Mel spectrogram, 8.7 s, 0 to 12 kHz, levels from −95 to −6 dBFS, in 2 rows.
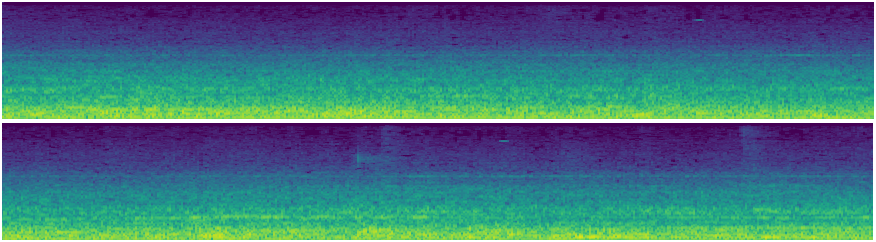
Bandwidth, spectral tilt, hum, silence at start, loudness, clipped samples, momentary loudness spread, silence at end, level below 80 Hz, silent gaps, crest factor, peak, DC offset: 3.6 kHz; -11.5 dB/octave; none; 0 s; -20 LUFS; under 0.1%; 3 LU; 0 s; -24 dBFS; none; 14 dB; -4 dBFS; under 0.1%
